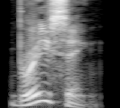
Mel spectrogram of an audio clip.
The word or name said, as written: bracing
